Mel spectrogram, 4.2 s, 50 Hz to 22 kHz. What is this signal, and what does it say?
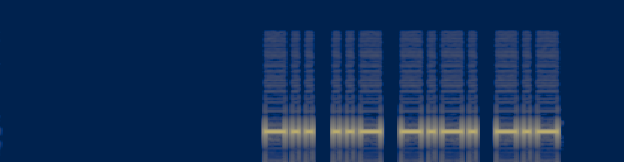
Morse code, heard as a keyed tone, about 27 wpm, 800 Hz. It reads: DUCK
